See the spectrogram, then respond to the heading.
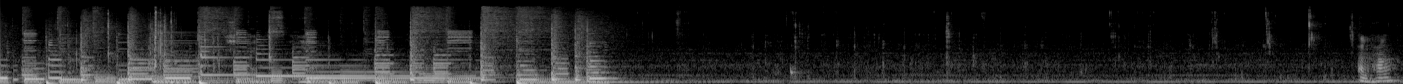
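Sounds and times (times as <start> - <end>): person chewing and slurping noodles: 6.4 - 13.6.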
